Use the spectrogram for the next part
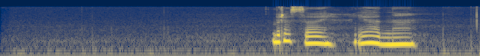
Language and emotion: Russian, sad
